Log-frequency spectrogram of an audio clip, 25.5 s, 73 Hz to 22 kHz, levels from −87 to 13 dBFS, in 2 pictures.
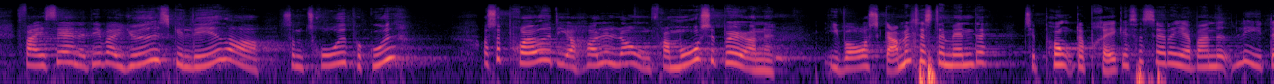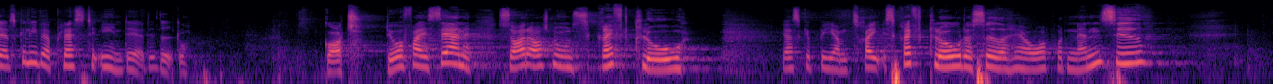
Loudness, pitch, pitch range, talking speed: -27 LUFS, 260 Hz, 230-310 Hz, 155 wpm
